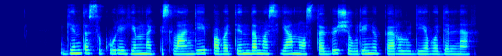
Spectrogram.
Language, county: Lithuanian, Tauragė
